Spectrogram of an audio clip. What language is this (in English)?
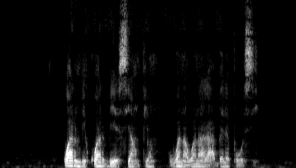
Kwasio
